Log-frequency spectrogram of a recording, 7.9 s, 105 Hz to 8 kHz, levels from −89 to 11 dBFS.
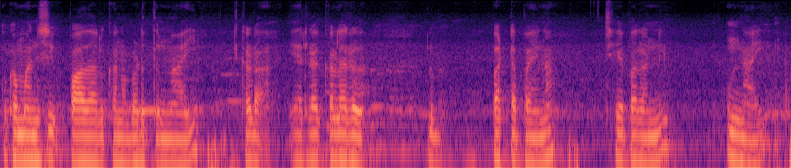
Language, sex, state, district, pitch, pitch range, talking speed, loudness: Telugu, male, Telangana, Hyderabad, 120 Hz, 115-130 Hz, 85 wpm, -20 LUFS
